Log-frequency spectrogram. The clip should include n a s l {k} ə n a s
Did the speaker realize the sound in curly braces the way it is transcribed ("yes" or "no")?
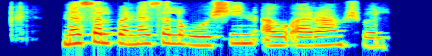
no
